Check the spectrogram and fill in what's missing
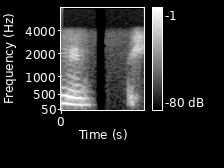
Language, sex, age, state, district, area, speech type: Kannada, female, 18-30, Karnataka, Kolar, rural, conversation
